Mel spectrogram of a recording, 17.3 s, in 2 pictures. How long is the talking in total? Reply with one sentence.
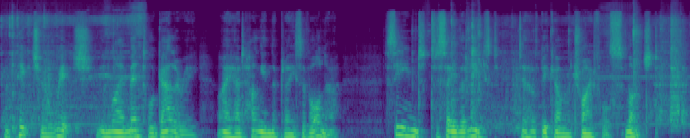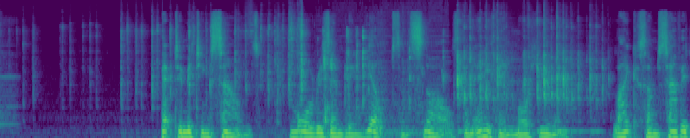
You can hear the talking for 15 seconds altogether.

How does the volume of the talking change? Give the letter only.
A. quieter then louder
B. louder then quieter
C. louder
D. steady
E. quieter
D.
